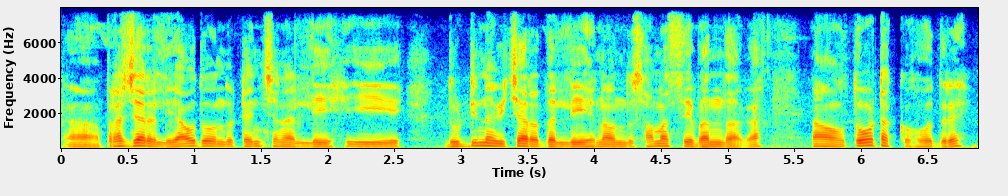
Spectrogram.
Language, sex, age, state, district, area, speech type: Kannada, male, 30-45, Karnataka, Udupi, rural, spontaneous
